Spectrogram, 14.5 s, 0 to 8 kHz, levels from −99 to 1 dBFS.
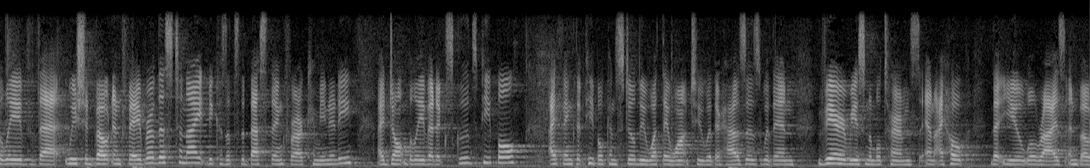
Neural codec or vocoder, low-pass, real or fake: none; 7.2 kHz; real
